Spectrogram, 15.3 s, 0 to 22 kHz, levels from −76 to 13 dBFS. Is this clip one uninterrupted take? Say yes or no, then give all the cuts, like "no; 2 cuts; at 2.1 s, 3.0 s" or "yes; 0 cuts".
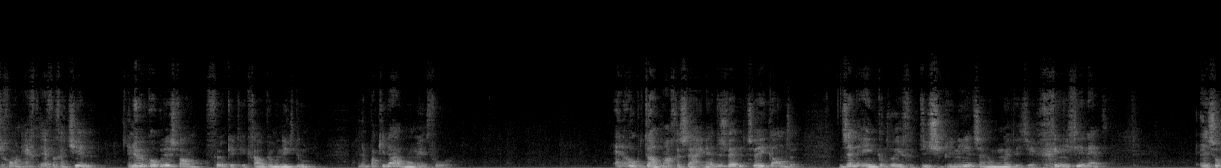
no; 3 cuts; at 1.5 s, 2.6 s, 4.4 s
